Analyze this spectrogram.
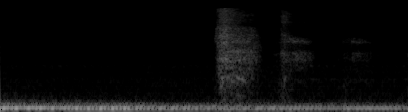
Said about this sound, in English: Man, these cars. I hate them.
